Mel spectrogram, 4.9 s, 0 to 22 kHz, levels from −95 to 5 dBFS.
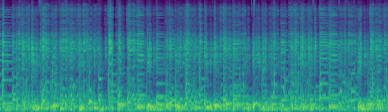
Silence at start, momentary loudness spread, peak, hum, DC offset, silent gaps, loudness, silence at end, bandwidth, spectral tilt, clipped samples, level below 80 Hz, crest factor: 0 s; 3 LU; 0 dBFS; none; under 0.1%; none; -20 LUFS; 0 s; over 20 kHz; -5.5 dB/octave; under 0.1%; -40 dBFS; 18 dB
